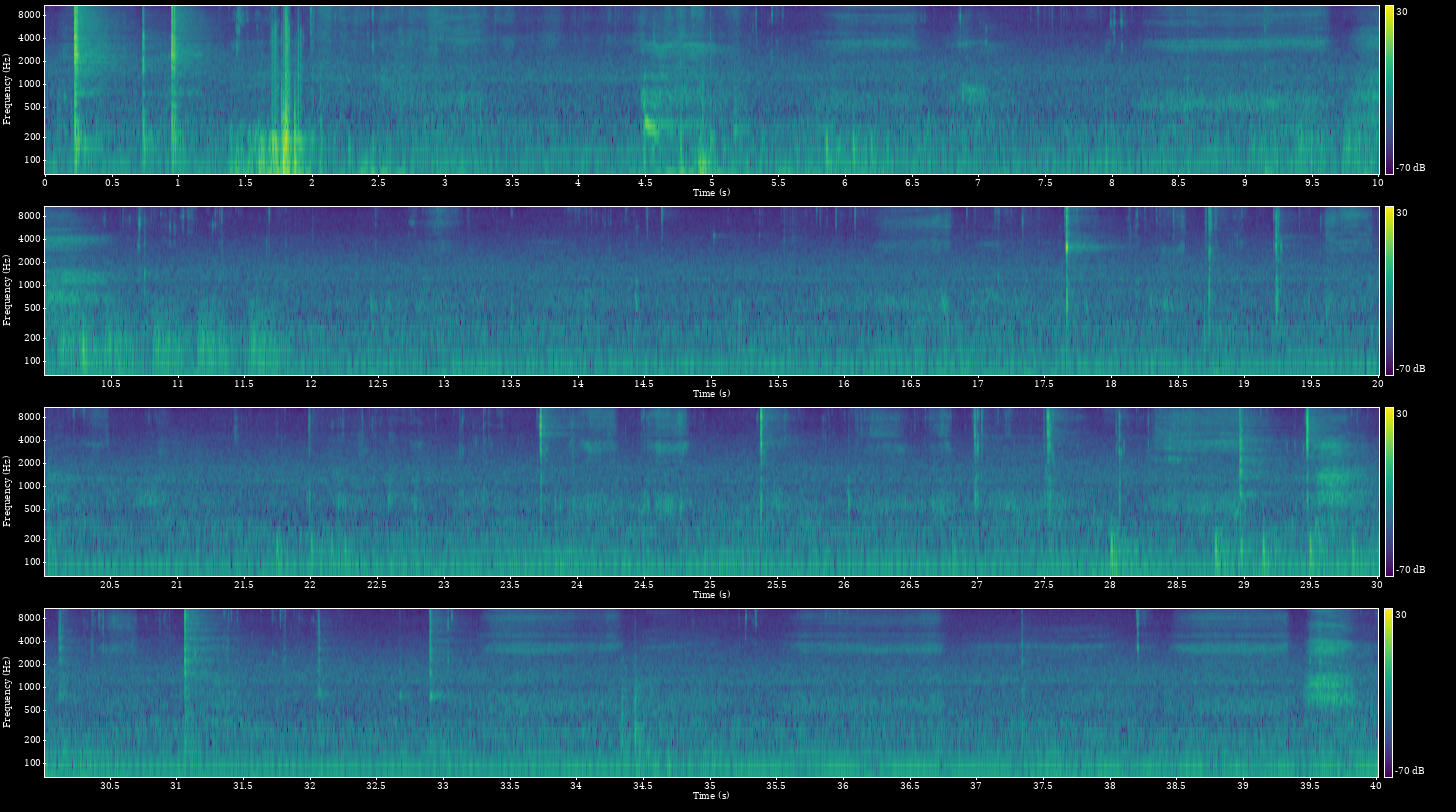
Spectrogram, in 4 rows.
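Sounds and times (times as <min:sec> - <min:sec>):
chewing with mouth smacks: 0:21.4 - 0:32.2.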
